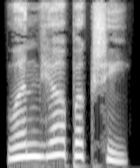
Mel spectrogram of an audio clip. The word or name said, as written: ವಂಧ್ಯಾಪಕ್ಷಿ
